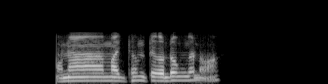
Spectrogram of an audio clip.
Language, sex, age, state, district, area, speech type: Santali, male, 45-60, West Bengal, Bankura, rural, conversation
